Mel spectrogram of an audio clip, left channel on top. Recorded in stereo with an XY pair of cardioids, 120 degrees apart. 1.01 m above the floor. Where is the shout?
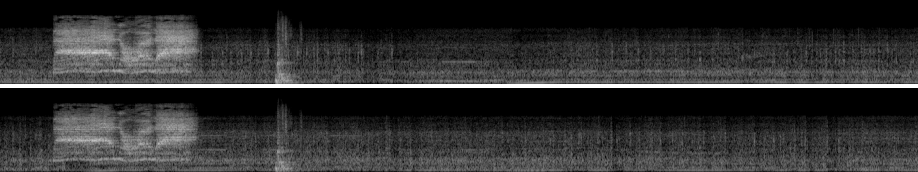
20° left, 1.7 m.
